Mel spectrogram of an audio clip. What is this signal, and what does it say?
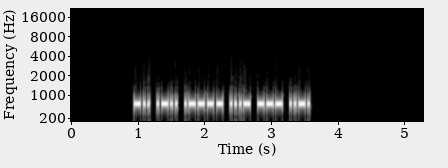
Morse code, heard as a keyed tone, about 34 wpm, 700 Hz. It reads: DL1VOF
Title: DXCC-100 Call Signs - 6 Characters - 35wpm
